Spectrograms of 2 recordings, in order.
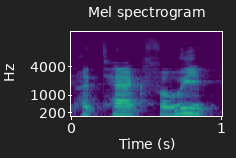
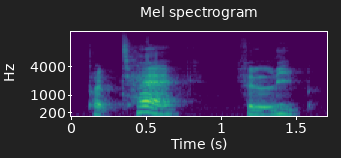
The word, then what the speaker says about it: Patek Philippe: is PCH phip however you're not supposed to say pek Philip it's actually pek so short p and then Tech PCH and then it's not Philip it's Philip but a little bit in French so it's Philip PCH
